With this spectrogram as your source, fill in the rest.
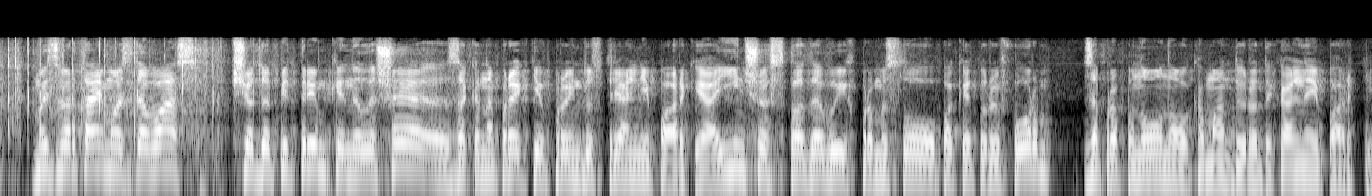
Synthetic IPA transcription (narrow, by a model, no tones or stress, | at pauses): mɪzʋert̪ɑjemɔsʲd̪ɔʋɑsʃt͡ʃɔd̪ɔpʲid̪t̪ːɾɪmkɪnɛlˠɪʃɛzɐkɔnɔpɾɔɛk̚tʲiwpɾɔind̪ʊst̪ɾʲialʲnʲipɑrkɪɐinʃɪxsklˠɐd̪ɐʋɪxpɾɔmɪslˠɔʋɔɦɔpɐkɛt̪ʊɾefɔrm | zɐpɾɔpɔnɔʋɐnɔɦɔkɔmɑnd̪ɔjɾɐd̪ɪkɑlʲnɔjipɑrtʲiji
